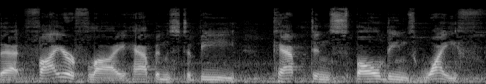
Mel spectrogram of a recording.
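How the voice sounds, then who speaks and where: Through noticeable background noise, a man talks with ordinary pitch variation. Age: 30s. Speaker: vlogger. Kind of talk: casual monologue to camera. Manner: halting, many fillers.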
